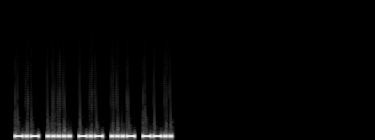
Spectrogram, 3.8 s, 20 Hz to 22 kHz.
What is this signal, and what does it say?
Morse code, heard as a keyed tone, about 46 wpm, 700 Hz. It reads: K5KVZ
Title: USA Call Signs - 5 Characters - Repeated 3x - 45wpm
